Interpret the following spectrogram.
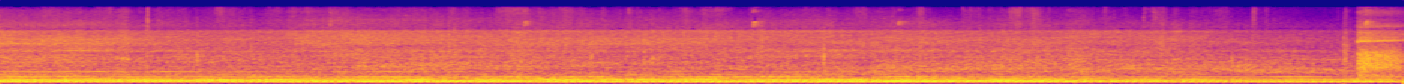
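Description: A steady low mechanical hum, like an engine or motor running, throughout. A short sharp knock near the end.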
